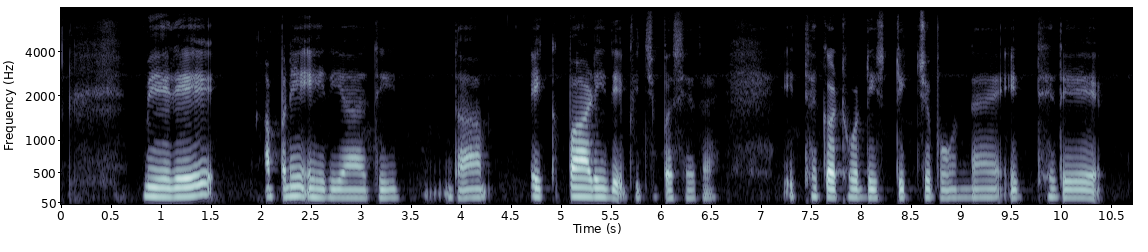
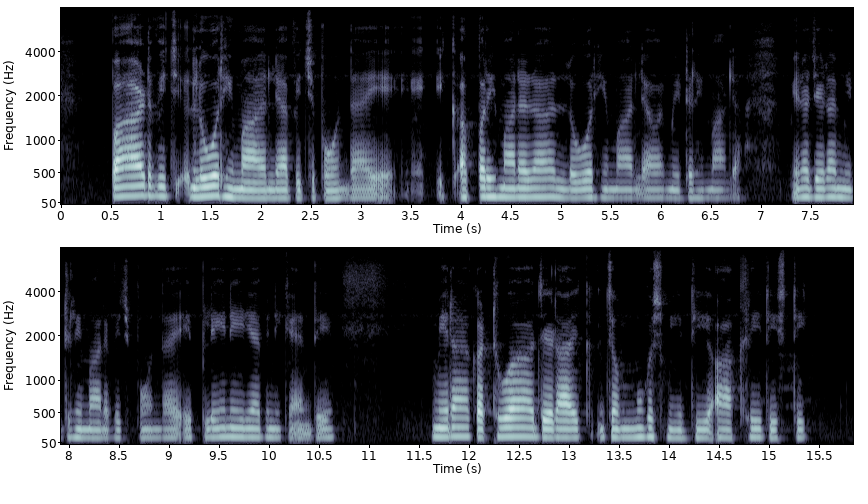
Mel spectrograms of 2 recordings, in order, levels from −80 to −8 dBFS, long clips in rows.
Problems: none marked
